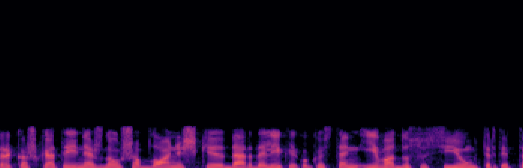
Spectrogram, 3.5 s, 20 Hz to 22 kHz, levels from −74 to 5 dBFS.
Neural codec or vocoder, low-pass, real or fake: none; 5.4 kHz; real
